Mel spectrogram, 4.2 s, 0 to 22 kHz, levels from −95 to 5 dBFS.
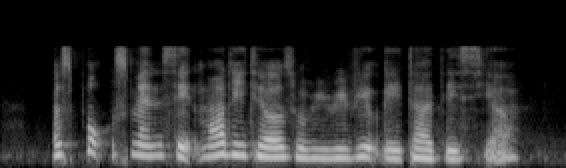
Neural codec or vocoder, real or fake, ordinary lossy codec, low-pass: codec, 16 kHz, 4 kbps, FreqCodec, smaller model; fake; none; none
